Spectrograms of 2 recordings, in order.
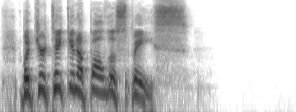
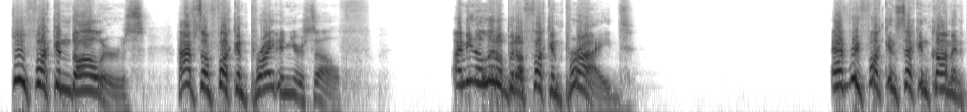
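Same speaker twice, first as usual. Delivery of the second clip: raised, exasperated rant; angry yelling; 3 semitones higher, 4 dB louder than usual. Real, not acted. Host berating non-paying commenters, exasperated yelling. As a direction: scold them loudly for having no pride. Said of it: "why I'm yelling right now".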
